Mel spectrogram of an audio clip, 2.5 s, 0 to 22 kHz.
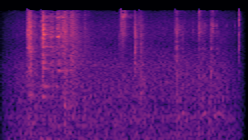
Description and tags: Inserting Coins machine 2
Sound of coins getting inside and dropping inside a payment machine in a car park.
